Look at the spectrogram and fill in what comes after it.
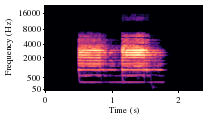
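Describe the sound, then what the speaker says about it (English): An electronic alarm goes off indoors in a nail anatomy lesson, two loud, harsh buzzing blasts back to back lasting about a second and a half in total, with near silence on either side. "Didn't realize my alarm was on."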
